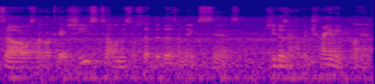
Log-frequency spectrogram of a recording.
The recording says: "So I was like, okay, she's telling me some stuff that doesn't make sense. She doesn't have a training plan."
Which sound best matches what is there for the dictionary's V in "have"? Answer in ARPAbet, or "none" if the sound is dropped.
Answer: V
